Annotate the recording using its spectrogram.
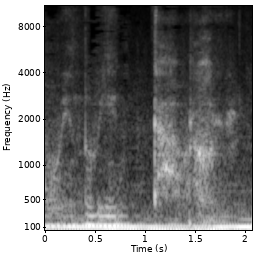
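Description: A steady low droning music bed with a person whispering over it, the loudest whisper running from about one second in to near the end.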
